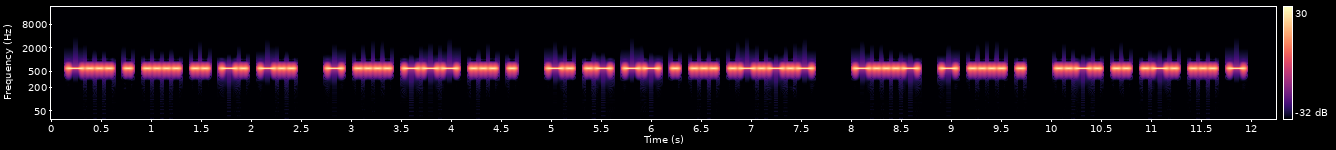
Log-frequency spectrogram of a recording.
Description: Morse code, heard as a keyed tone, about 25 wpm, 600 Hz. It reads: BEHIND THOSE NAMES. <BT> THE FIRST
